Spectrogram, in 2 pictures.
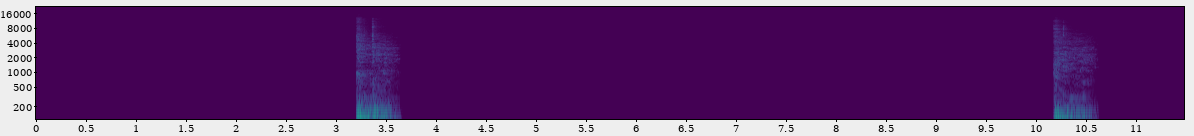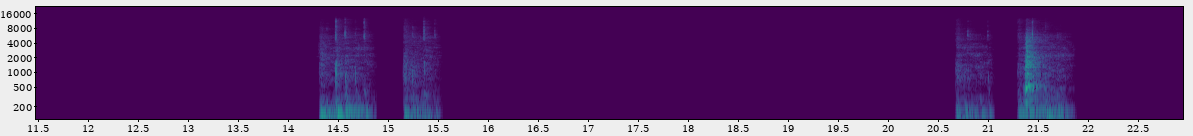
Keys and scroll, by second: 1.2 super+c, 4.7 super+v.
